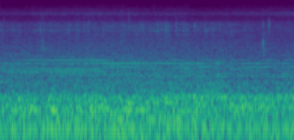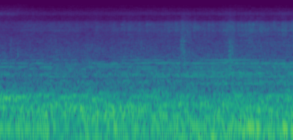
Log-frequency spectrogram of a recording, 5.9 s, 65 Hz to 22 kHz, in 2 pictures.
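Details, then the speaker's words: USI combo vending machine model 3155 after replacing the compressor start capacitor: steady even low hum, no more start attempts, compressor running normally and cooling. "now we waiting to see if the inside and the evaporator in here get cold I don't hear it making that noise attempting to start"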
